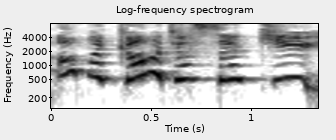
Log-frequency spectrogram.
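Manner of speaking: very high, squeaky dog-mum voice. Speaker showing how to excite a dog that isn't food-motivated: squeaky dog-mum voice. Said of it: "your really squeaky voice".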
